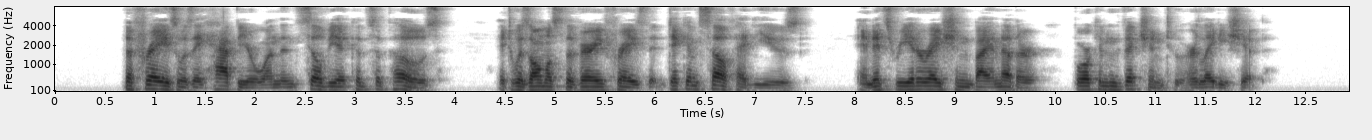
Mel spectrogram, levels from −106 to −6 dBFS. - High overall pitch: No, low, 110 Hz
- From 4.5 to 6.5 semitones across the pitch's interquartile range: No, average, 3.4 semitones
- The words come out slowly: No, average, 145 wpm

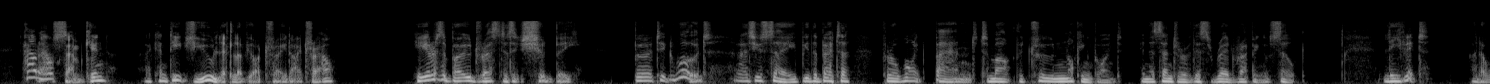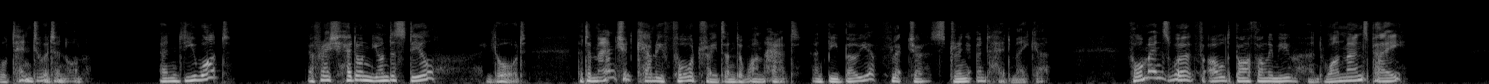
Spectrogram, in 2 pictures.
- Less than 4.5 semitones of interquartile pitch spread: No, wide, 5.4 semitones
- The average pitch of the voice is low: No, medium, 145 Hz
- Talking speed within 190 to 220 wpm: Yes, average, 195 wpm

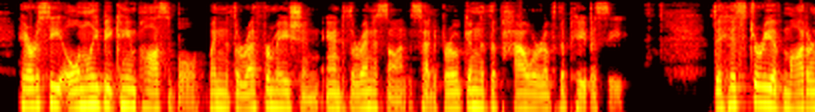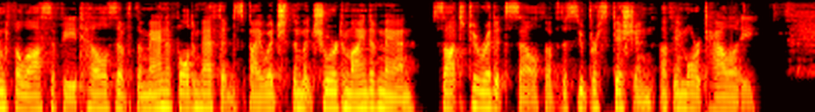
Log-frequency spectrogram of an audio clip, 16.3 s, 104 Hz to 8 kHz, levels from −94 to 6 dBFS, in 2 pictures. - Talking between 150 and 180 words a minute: Yes, average, 160 wpm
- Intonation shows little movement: Yes, narrow, 1.9 semitones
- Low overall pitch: Yes, low, 110 Hz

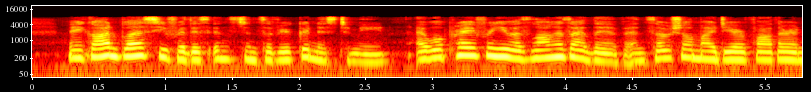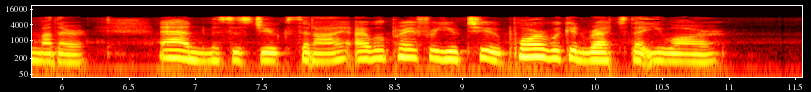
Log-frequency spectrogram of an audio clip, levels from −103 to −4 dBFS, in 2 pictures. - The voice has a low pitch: No, medium, 185 Hz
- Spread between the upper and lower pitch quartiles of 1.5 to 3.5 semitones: No, average, 4.5 semitones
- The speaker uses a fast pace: Yes, fast, 245 wpm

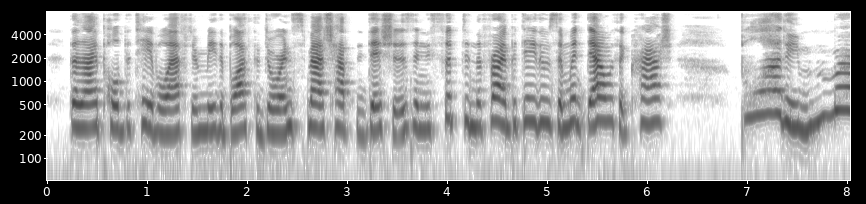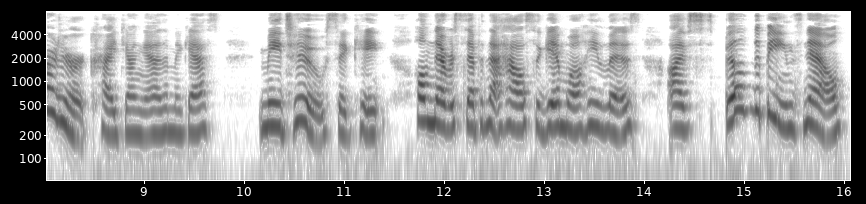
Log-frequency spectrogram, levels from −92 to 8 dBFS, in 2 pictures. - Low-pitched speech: No, very high, 250 Hz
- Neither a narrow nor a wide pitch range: Yes, average, 3.7 semitones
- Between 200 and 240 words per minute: Yes, fast, 205 wpm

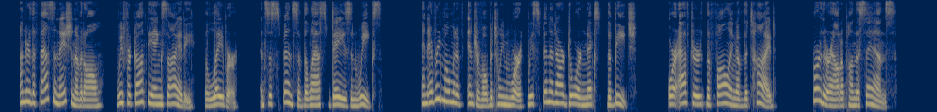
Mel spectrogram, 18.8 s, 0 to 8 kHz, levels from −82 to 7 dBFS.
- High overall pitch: Yes, high, 215 Hz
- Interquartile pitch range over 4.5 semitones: Yes, average, 5.0 semitones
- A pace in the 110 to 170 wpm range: Yes, average, 150 wpm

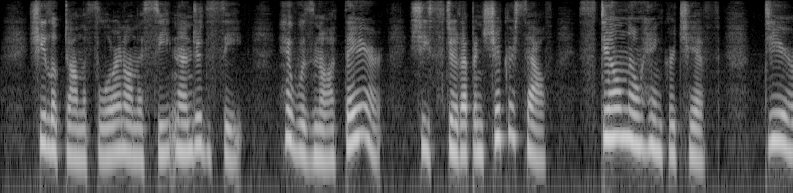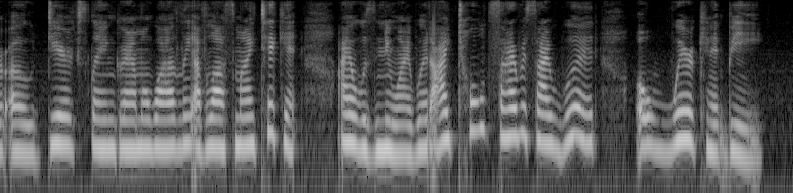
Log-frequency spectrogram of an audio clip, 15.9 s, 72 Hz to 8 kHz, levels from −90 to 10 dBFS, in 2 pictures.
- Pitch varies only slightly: No, average, 3.9 semitones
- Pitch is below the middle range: No, high, 215 Hz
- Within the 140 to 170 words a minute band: No, average, 195 wpm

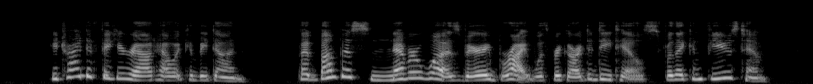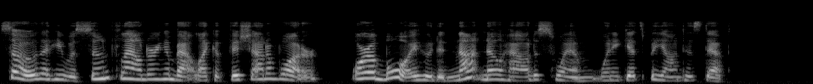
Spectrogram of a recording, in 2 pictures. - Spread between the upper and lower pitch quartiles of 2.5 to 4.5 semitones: No, average, 5.3 semitones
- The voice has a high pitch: Yes, high, 235 Hz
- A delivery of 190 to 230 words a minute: Yes, average, 195 wpm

